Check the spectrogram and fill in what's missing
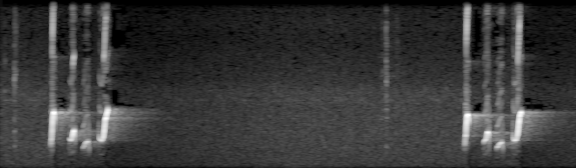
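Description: A stripe-throated bulbul gives two quick bursts of bright, bubbly whistled notes, with a pause of about three seconds between phrases and little background noise.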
